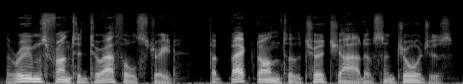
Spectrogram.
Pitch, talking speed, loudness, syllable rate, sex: 95 Hz, 195 wpm, -21 LUFS, 4.8 syllables/s, male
